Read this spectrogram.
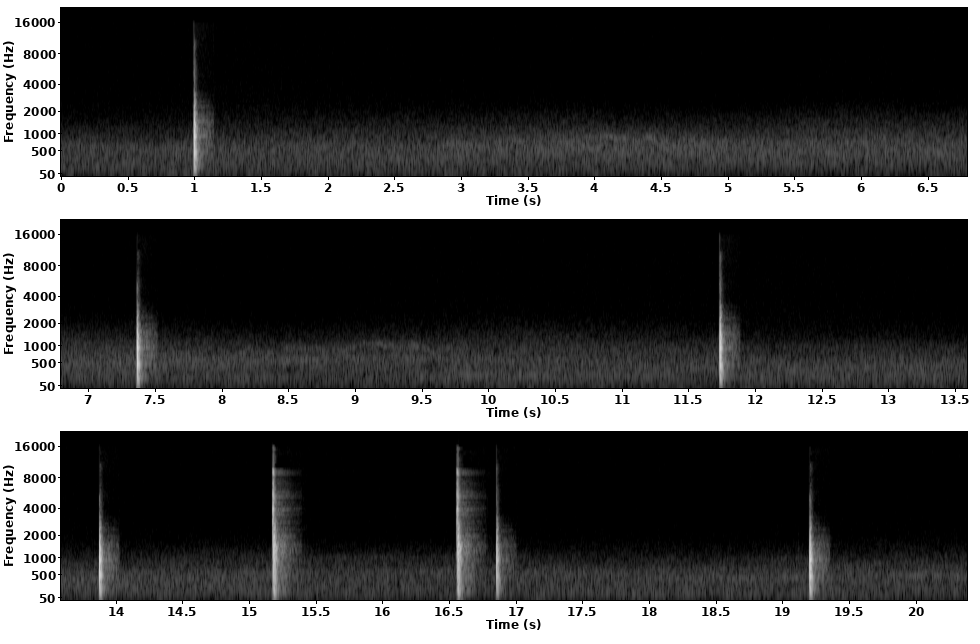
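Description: Short sharp clicks sound as chess pieces are moved.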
